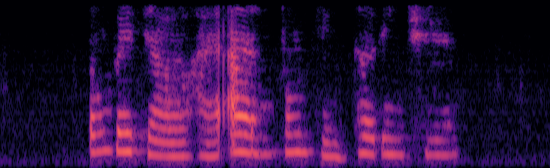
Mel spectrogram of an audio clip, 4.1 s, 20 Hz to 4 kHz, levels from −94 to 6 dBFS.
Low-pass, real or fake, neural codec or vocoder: 3.6 kHz; fake; vocoder, 22.05 kHz, 80 mel bands, HiFi-GAN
